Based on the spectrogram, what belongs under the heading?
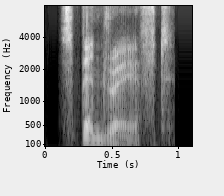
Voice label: "spindrift", British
